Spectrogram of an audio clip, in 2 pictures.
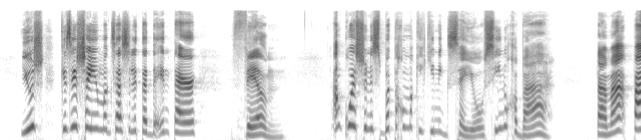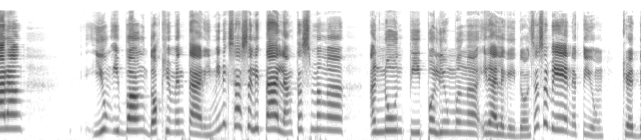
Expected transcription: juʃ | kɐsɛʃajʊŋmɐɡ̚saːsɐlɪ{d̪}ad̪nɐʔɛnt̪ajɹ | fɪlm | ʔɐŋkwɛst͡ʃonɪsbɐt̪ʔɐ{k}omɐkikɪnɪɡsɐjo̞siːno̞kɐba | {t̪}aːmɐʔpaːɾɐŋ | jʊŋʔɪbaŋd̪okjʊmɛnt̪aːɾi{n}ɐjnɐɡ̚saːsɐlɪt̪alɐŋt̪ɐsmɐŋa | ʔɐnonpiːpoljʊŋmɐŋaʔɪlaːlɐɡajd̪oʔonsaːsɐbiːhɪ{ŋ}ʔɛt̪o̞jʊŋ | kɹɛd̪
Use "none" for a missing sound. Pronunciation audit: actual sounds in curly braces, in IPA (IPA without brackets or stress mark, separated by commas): t̪, k, t̪, m, n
